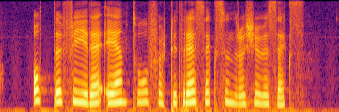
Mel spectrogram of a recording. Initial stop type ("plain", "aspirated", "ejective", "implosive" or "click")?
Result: plain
